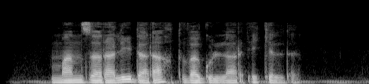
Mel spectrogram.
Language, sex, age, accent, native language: Uzbek, male, 19-29, Toshkent shahri, Uzbek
